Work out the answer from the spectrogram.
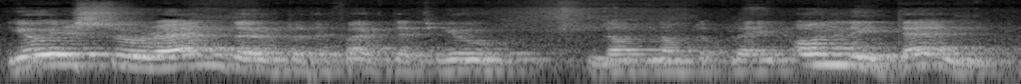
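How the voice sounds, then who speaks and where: A man with an Israeli accent giving a prepared speech to a club, slow and deliberate, with pauses and repeated words. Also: a little high, lively intonation, warm tone, highs cut off. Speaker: club speaker. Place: meeting room. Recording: echoey room from far off.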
